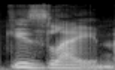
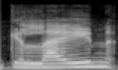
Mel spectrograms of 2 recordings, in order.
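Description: First: The S in the name is pronounced. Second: The S in the name is silent. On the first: The speaker calls it wrong. "not Ghislaine" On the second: The speaker calls it right. "Definitely Ghislaine"

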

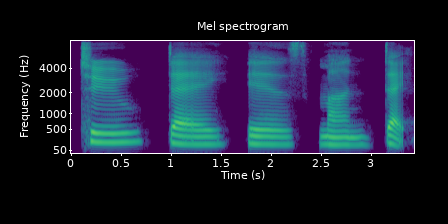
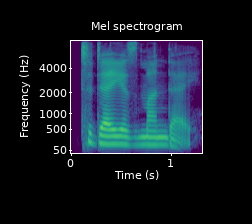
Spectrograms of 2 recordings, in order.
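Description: First: It is split into separate syllables. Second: It is run together as one word.

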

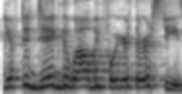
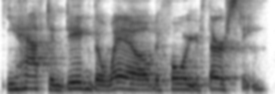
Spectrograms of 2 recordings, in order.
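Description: First: It is said in her plain accent. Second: It is said in a Texas accent.

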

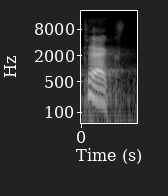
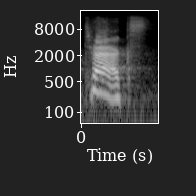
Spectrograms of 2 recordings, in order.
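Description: First: Some final consonants are dropped from the cluster. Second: The full final consonant cluster is pronounced. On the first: "you might end up saying something like text" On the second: "So if you have texts"

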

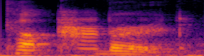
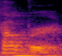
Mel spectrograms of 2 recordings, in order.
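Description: First: The P sound is clearly pronounced. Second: The P sound is silent. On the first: The speaker calls it wrong. "not cupbird" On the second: The speaker calls it right. "the P should be silent"

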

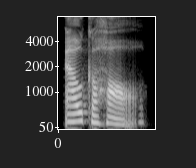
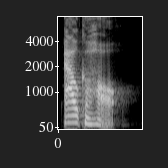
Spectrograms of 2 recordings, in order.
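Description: First: The last syllable has a full, open 'ah' vowel. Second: The last syllable has a full, open 'ah' vowel.

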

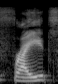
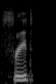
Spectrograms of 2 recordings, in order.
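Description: First: The word is pronounced in a non-French, anglicized way. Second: The word is pronounced the way French speakers say it. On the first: The speaker calls it wrong. "I intentionally, consistently mess up French. Like, I'll say frites" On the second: The speaker calls it right. "instead of frites"

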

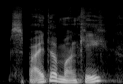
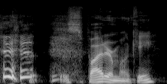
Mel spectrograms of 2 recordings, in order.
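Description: First: It is said in a put-on German accent. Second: It is said in a plain American accent.

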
